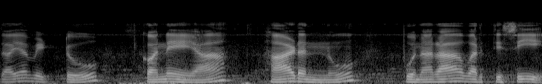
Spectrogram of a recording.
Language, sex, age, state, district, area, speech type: Kannada, male, 18-30, Karnataka, Bidar, urban, read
